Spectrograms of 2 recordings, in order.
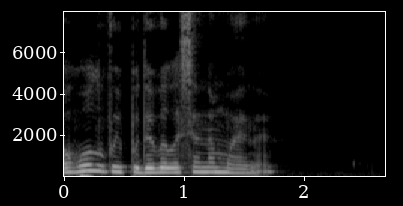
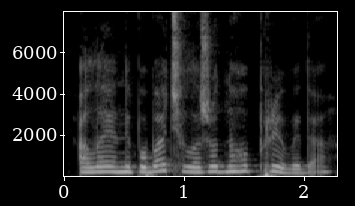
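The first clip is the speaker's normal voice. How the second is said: plain reading voice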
